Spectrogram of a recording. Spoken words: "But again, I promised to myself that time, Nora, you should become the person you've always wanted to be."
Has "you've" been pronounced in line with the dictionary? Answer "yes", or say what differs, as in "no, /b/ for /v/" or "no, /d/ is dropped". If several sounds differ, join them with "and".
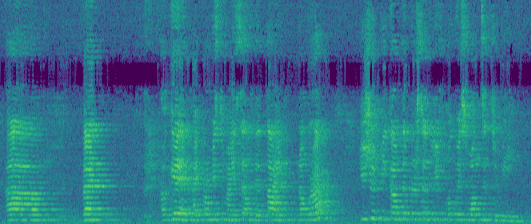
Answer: no, /f/ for /v/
